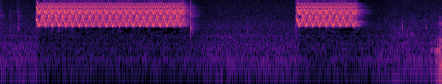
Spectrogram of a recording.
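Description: A YOLO fishing bite alarm, a small clip-on device fixed to a fishing rod, gives two loud, shrill electronic buzzing bursts close up, the first about two seconds long and the second shorter, with a pause between them.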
